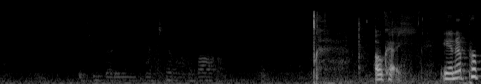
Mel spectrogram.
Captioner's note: student speaking faintly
